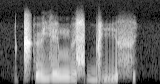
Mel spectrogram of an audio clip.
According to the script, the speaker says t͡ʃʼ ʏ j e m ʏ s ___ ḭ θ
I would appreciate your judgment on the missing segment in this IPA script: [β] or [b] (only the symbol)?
b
